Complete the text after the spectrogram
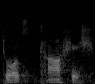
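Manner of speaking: ordinary delivery, nothing marked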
